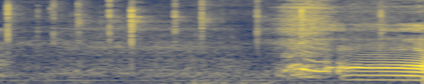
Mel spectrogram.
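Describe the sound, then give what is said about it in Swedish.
A ballpoint pen clicks over and over at an uneven pace, sharp ticks, before a voice starts speaking at the end. “Nej, jag skiter Shit, man, man hör klick på pennan.”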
